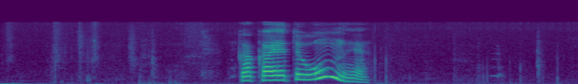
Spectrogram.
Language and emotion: Russian, neutral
